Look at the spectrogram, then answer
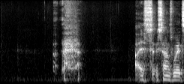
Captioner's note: sighs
